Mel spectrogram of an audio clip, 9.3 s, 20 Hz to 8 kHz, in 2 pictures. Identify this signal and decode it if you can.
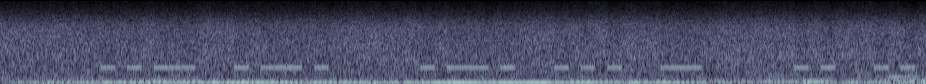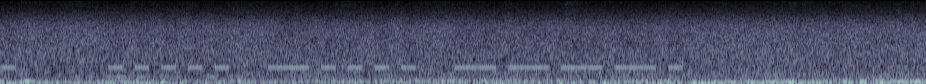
Morse code, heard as a keyed tone, machine-sent, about 18 wpm, 620 Hz, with radio static and the noise inside a bus. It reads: UR RST IS 569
